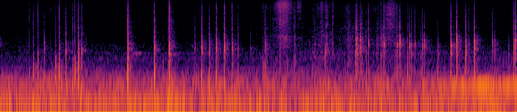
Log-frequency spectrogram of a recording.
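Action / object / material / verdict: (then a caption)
tap / plastic salt jar with plastic cap / plastic / none. Fingernails tap and scratch the side and red plastic cap of a clear plastic salt jar full of salt. Quick, dry clicks come in irregular clusters, with brief scratchy bursts between them. A low, steady hum runs underneath throughout.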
